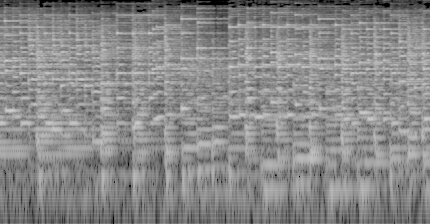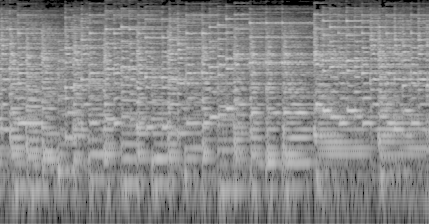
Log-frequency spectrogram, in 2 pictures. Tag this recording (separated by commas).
Music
